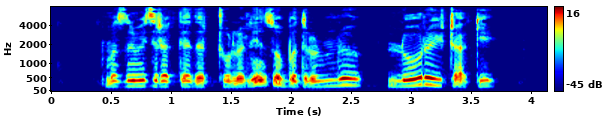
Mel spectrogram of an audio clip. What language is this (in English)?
Pashto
